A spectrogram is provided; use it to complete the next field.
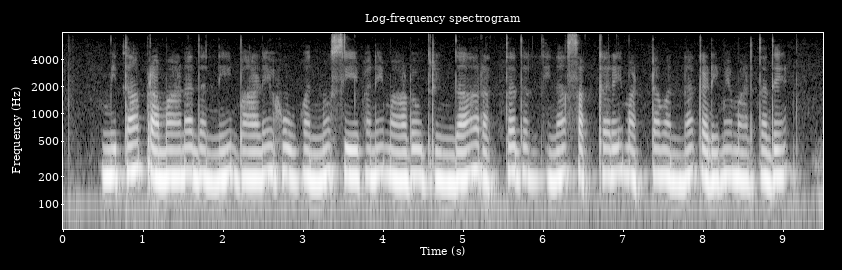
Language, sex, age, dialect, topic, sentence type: Kannada, female, 31-35, Mysore Kannada, agriculture, statement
